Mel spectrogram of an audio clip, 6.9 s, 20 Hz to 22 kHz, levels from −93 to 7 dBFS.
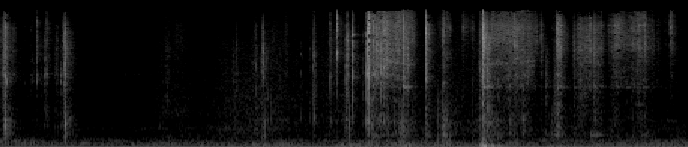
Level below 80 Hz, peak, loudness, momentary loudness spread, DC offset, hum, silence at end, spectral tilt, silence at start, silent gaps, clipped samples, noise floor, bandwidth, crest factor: -64 dBFS; -12 dBFS; -39 LUFS; 21 LU; under 0.1%; none; 0.15 s; 1.5 dB/octave; 0 s; none; under 0.1%; -74 dBFS; 16.5 kHz; 34 dB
